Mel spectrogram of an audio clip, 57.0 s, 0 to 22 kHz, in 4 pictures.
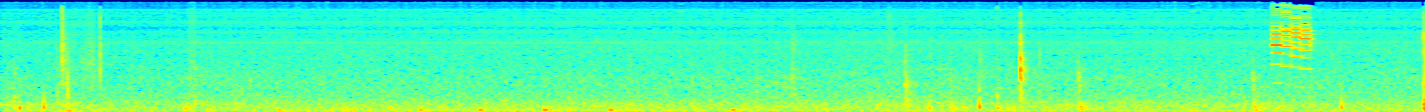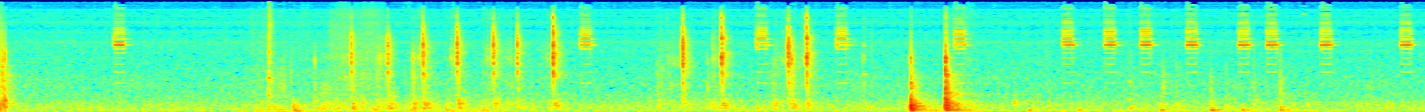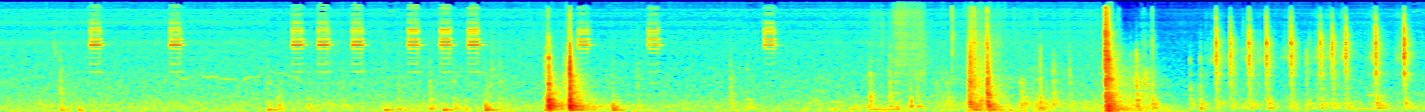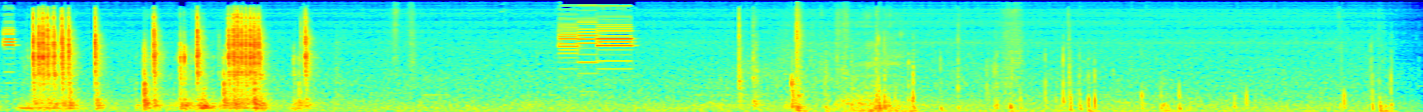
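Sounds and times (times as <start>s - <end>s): short high beeps: 48.4s - 49.2s.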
